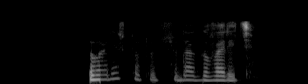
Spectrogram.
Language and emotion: Russian, neutral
